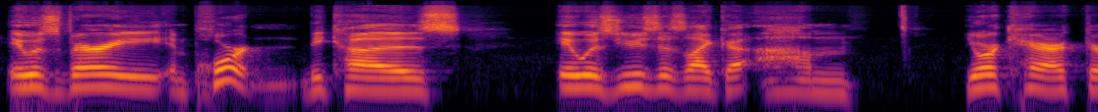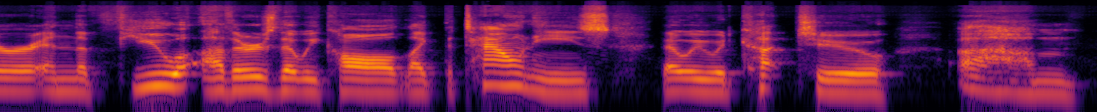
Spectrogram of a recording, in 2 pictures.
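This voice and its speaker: Man, filmmaker host of a livestream, fairly high voice, rambling with lots of fillers, dry close sound. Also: steady tone, normal speed, fairly bright tone, no echo. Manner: rambling, many fillers and restarts. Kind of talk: casual livestream chat.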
